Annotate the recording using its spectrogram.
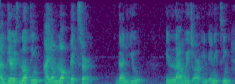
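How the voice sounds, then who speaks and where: With a non-native accent, a woman speaks at a medium pitch and a moderate pace, with fairly even intonation. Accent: non-native accent, says she still has one. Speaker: YouTuber sharing life abroad. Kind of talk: casual chat.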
